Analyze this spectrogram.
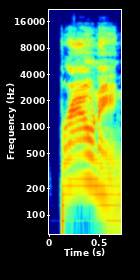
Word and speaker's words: Browning: Browning. Yeah. That's how you say it. Yes. Browning.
